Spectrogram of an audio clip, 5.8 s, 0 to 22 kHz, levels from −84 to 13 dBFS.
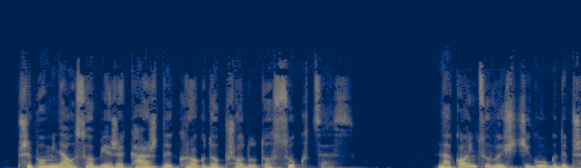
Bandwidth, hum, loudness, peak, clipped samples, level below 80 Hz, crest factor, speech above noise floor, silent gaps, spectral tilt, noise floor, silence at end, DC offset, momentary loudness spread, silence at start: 13.5 kHz; none; -18 LUFS; -2 dBFS; under 0.1%; -62 dBFS; 16 dB; 60 dB; none; -6 dB/octave; -77 dBFS; 0 s; under 0.1%; 8 LU; 0.2 s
